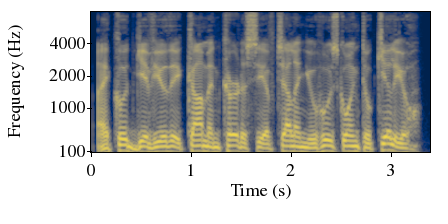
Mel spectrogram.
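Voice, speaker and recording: A man voicing a hulking, smooth, menacing Russian crime boss with a clipped, deliberate Russian accent in an audiobook. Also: on the low side, dry recording, clean studio sound, natural voice. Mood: menacing, probing. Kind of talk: audiobook character voice.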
